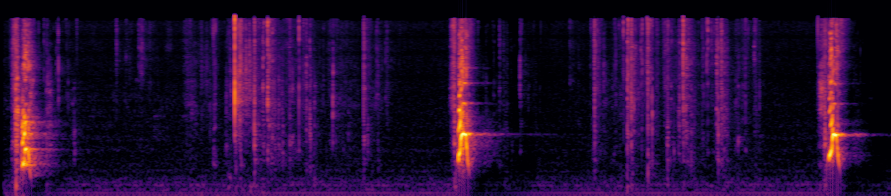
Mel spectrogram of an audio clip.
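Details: Bernese Mountain Dog puppy indoors barking for more treats: three short sharp barks spaced about four seconds apart, with faint rustling and a low hum between them.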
